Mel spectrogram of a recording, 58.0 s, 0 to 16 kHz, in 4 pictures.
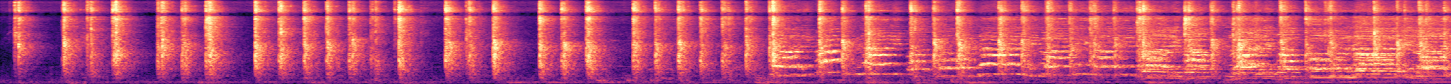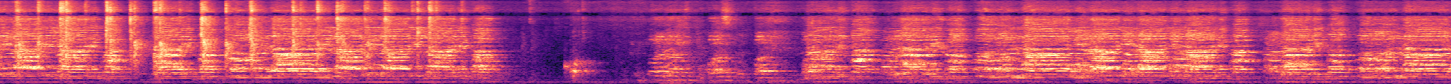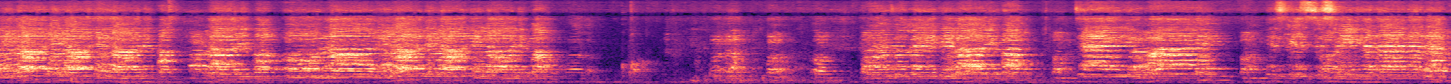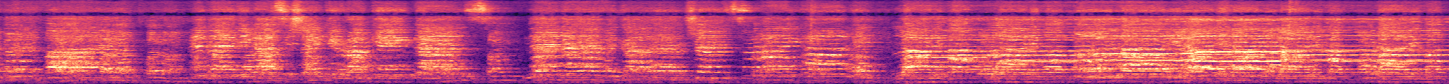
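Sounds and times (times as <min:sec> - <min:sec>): rhythmic handclaps: 0:00.0 - 0:19.6, 0:51.0 - 0:58.0
a cappella group singing: 0:07.2 - 0:20.0, 0:20.6 - 0:58.0.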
